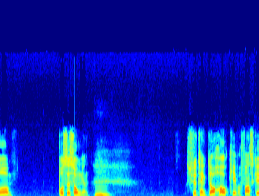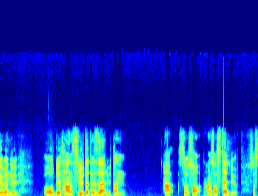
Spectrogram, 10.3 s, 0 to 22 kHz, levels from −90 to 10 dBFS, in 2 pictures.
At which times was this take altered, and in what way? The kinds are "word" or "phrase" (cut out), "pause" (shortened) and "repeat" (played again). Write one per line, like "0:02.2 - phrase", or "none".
0:07.0 - word

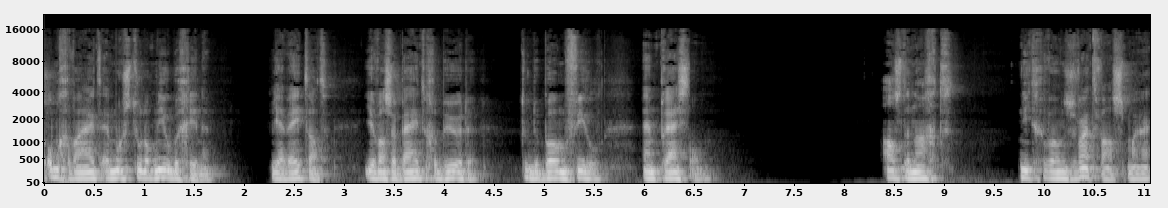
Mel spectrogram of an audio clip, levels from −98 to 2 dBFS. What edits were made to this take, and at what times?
0:03.8 - word
0:06.4 - phrase

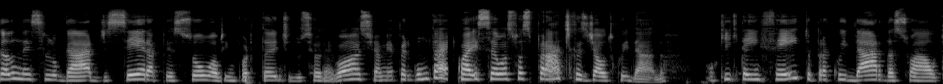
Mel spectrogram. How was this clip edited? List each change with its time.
0:02.2 - word
0:04.5 - word
0:07.4 - word

